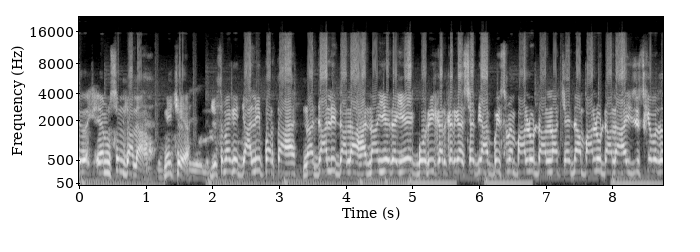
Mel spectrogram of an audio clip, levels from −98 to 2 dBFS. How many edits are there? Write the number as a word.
zero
